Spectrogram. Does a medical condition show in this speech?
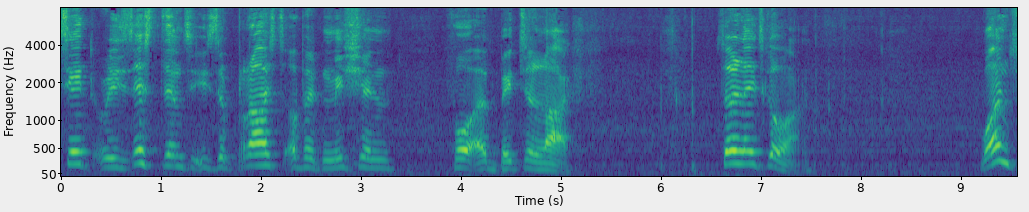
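Yes: cerebral palsy; doubted legs could last 6 continuous hours.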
